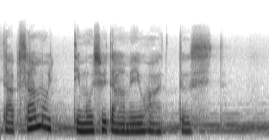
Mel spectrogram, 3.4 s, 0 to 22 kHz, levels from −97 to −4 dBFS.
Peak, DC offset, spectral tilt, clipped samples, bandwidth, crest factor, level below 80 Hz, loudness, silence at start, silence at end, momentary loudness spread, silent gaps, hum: -8 dBFS; under 0.1%; -6 dB/octave; under 0.1%; 9.6 kHz; 16 dB; -74 dBFS; -24 LUFS; 0 s; 0 s; 17 LU; none; none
